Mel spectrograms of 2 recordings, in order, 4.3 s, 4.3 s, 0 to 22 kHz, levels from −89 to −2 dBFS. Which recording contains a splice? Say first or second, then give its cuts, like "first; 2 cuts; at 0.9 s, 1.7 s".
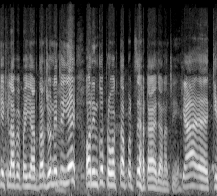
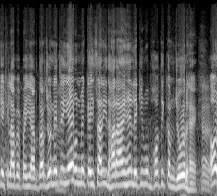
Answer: second; 1 cut; at 1.5 s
